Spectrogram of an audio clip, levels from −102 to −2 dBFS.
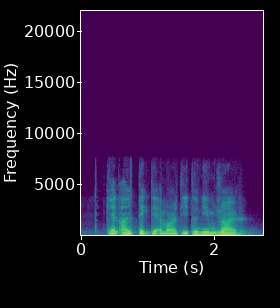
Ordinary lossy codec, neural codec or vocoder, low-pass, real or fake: Opus, 16 kbps; none; 7.2 kHz; real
